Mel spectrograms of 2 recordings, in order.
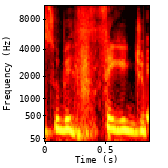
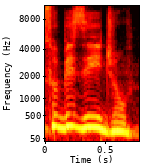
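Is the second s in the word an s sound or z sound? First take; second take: s sound; z sound. First: The second s is a voiceless hissing s. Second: The second s is voiced like a z. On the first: The speaker calls it right. "Não, é subsídio" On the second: The speaker calls it wrong. "você falou subsídio"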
